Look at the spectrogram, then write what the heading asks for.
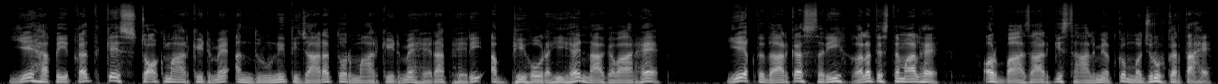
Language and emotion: Urdu, disgusted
